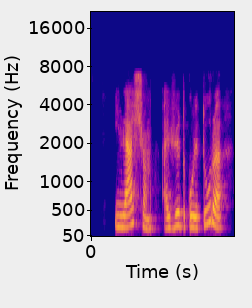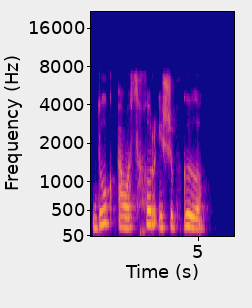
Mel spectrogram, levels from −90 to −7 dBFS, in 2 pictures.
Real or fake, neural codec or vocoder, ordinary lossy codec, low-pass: fake; codec, 24 kHz, 0.9 kbps, WavTokenizer, medium speech release version 1; Opus, 32 kbps; 7.2 kHz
